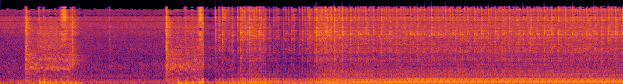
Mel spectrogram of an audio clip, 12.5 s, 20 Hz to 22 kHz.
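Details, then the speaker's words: 1974 Toyota FJ40 barn find, not run in about five years: a couple of cranking tries, then a loud raspy idle with a puffing tick; owner notes a big exhaust leak under the hood. "so yeah no break uh no temperature gauge and some sort of big exhaust leak under the hood but I had a good time"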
